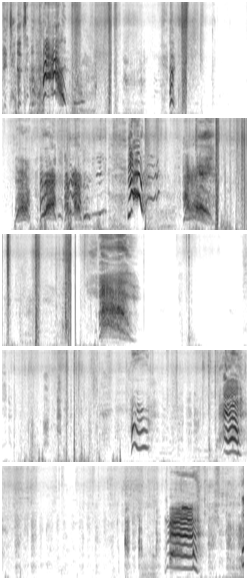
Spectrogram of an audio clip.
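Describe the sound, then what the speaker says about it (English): A dog barks and growls in repeated bursts, close and fairly loud, mixed with people talking and sharp shouts, with a few quiet gaps between outbursts. "It's a dog."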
